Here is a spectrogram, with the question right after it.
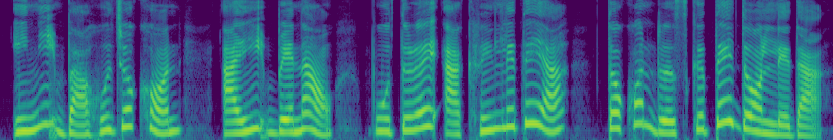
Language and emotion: Santali, happy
